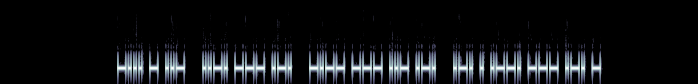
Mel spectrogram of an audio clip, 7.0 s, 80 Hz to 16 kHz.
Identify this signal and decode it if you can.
Morse code, heard as a keyed tone, about 44 wpm, 700 Hz. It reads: BTU FOR YOUR REPORT
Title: Common QSO Phrases 45wpm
